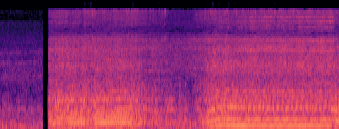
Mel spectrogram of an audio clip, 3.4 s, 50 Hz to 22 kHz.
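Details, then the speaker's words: TVS Raider BS6 motorcycle on the self-starter: a harsh whirring rattle rises and holds while the engine fails to start, with excessive noise and a reported crank sound. "Self కొట్టగానే మనకి bike అనేది start కావడం లేదు, ఓవర్గా sound అయితే వస్తుంది. అలాగే crank sound కూడా ఉంది అని అన్న వాళ్ళు అయితే చెప్పారు."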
